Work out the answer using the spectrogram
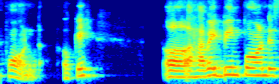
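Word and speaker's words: pwned: us guys okay so this is pronounced as Pond okay uh Hawaii pinpond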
